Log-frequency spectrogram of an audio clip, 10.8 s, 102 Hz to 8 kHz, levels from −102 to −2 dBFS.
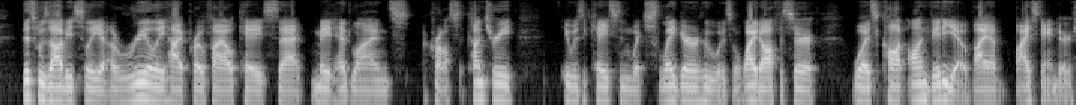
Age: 30-49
